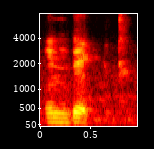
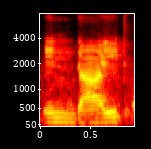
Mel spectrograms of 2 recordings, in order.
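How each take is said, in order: First: Indict said in-DIKT with a clear k; slow, wrong indict as in-DIKT. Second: Indict said in-DITE, ending on a rise; correct indict. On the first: Teacher warns students: not in-DIKT. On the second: Teacher corrects students to in-DITE. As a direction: indict pronounced in-DITE, c silent. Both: Shown as a demonstration. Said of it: "It is not indict".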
